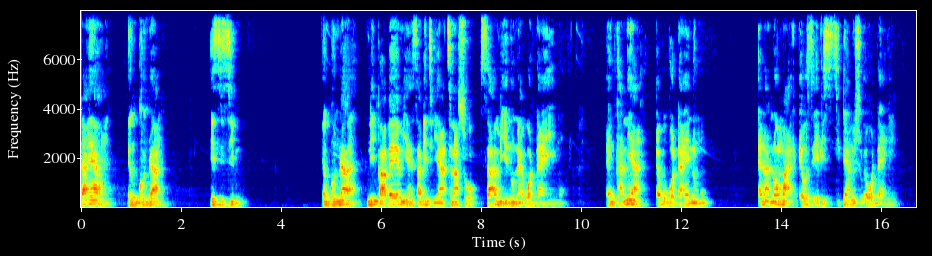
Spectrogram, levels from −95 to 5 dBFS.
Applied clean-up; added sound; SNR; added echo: neural mask model DeepFilterNet 3.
